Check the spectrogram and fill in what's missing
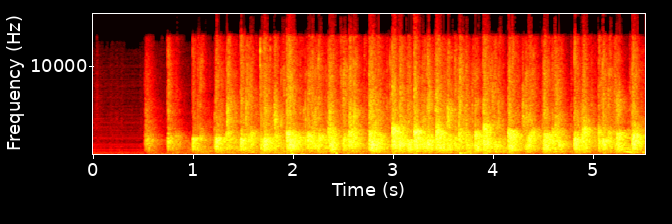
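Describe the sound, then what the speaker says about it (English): Audience members clap at a council meeting, a burst of many hands starting abruptly and holding steady, loud and close with dense overlapping claps and no talk. "I'd like to ask that we refrain from applause, please"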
